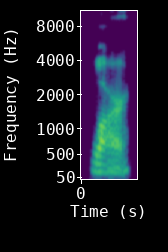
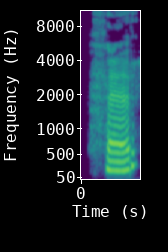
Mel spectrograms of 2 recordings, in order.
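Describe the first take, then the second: First: It is said simply, like English 'war'. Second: It is said with the native Croatian sounds. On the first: This is an easy version for foreigners. "for foreigners, the best way to pronounce it is war, like w-r" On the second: This is how Croatians say it. "The Croatian pronunciation is"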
